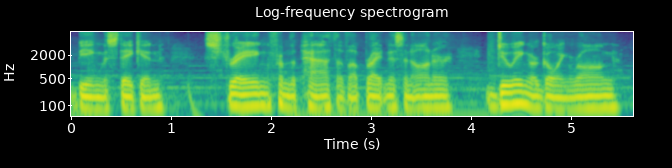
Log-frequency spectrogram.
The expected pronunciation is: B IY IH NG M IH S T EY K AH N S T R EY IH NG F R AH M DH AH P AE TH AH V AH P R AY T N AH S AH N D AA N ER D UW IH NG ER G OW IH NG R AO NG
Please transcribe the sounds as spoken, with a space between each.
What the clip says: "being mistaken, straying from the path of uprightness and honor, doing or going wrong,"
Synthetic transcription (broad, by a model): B IY IH NG M IH S T EY K AH N S T R EY IH NG F R AH M DH AH P AE TH AH V AH P R AY T N AH S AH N AA N ER D UW IH NG ER G OW IH NG R AO NG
